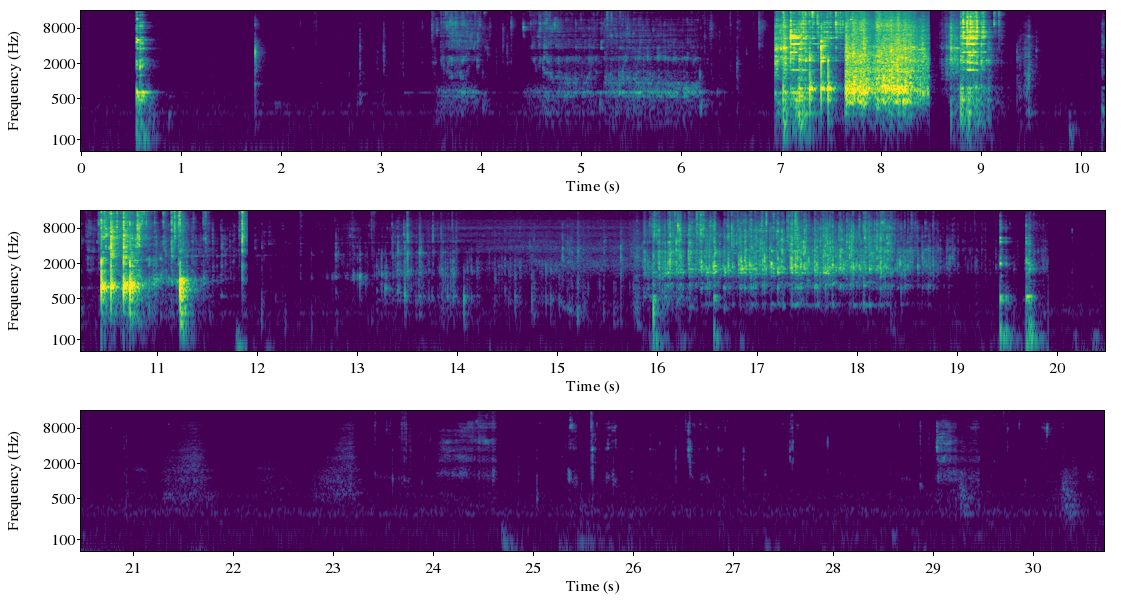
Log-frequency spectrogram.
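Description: Glass and ice sounds of a drink being made in a stemmed wine glass: two loud bursts of clattering about seven and ten seconds in, a steady hiss for a few seconds around the middle as the glass is filled and shaken, a sharp knock, then scattered light clinks.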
